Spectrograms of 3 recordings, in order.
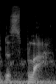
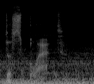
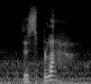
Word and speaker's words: Desplat: On French, proper pronunciation, André Desplat, not Desplat. Desplat, Alexandre Desplat,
